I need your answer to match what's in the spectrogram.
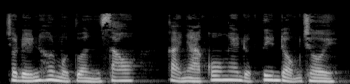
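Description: A woman narrating a story in a steady, measured way. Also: lowish voice.

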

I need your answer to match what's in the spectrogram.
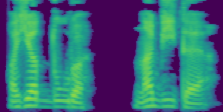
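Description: A woman voicing a sharp-tongued schoolgirl who talks in a sarcastic, indignant way. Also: low-pitched, takes it slowly, no echo.

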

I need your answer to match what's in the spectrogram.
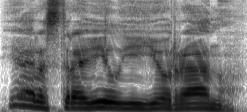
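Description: A sorrowful old man, as a male reader voices him, slow and soft-spoken, with a slightly raised pitch. The audiobook reading sounds dry and close. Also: sing-song, no room sound. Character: grieving old man, gentle and pleading.

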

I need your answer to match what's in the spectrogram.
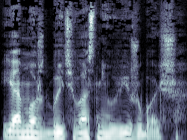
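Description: A man's voice: fairly low pitch, flat delivery, fairly quick, gravelly, darkish tone, dry recording, clean studio sound. Man reading as a gloomy, curt young man. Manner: gloomy, abrupt.

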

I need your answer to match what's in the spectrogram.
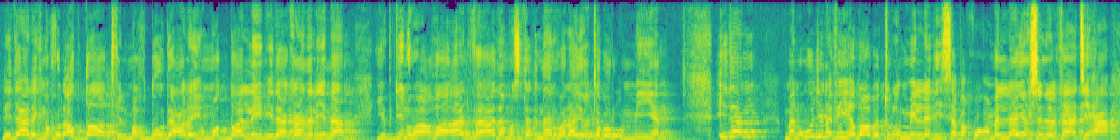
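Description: Fast high-voiced sheikh in echoey room. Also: male voice, darkish tone. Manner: quotes the text then explains, asks rhetorical questions. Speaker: sheikh teaching Islamic jurisprudence. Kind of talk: religious lesson explaining a text.

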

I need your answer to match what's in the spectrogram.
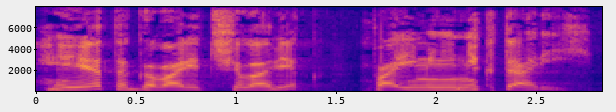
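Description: A woman's voice: mid-range voice, level tone, brisk, lightly acted. A woman reading an audiobook voices a stern former police officer who speaks firmly and curtly. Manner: firm, commanding, curt.

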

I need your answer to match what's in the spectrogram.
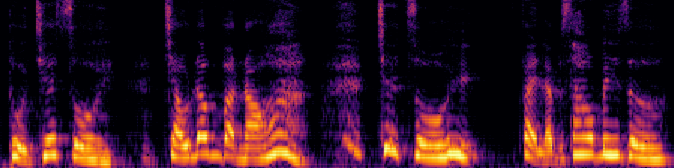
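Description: A woman's voice: high voice, animated, normal speed, mellow, slightly rough, pitched above the performer's own voice. A woman voicing an older male security guard who exclaims in alarm.

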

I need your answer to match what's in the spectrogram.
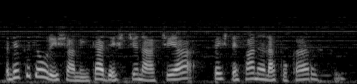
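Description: A woman narrating a literary audiobook in a measured, clear reading style. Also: a little high, expressive, slight background noise.

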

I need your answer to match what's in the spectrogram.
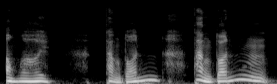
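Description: A breathless, tearful old woman cries out in panic, her voice forced up high as a man narrator puts her on. She is a worn-out street drink seller in a spoken horror tale, frantic and close to weeping. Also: expressive, extremely slow, dry recording, phone-quality sound. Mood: distraught.

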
